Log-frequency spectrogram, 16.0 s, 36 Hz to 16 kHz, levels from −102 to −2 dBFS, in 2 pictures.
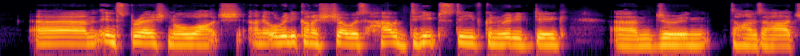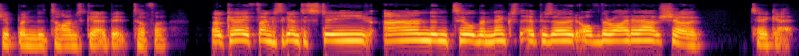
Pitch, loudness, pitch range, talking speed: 155 Hz, -19 LUFS, 135-195 Hz, 175 wpm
